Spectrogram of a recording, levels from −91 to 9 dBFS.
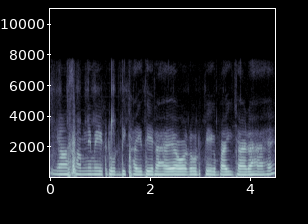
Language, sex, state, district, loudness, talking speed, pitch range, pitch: Hindi, female, Bihar, Madhepura, -16 LUFS, 225 wpm, 195-210 Hz, 200 Hz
